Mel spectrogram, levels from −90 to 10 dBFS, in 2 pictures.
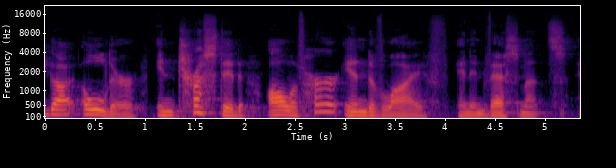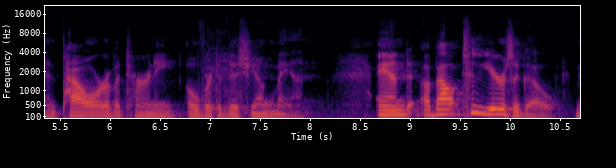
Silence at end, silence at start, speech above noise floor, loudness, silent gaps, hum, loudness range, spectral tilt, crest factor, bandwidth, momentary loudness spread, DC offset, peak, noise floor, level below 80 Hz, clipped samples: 0 s; 0 s; 28 dB; -33 LUFS; none; none; 6 LU; -7 dB/octave; 20 dB; 16 kHz; 14 LU; under 0.1%; -14 dBFS; -60 dBFS; -64 dBFS; under 0.1%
